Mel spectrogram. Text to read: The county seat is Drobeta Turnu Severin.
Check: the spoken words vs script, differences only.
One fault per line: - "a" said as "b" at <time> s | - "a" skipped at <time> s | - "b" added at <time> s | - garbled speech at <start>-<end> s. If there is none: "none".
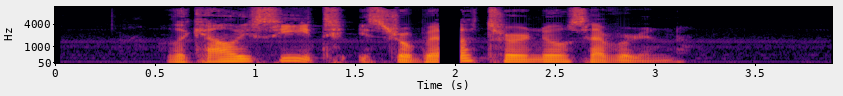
none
